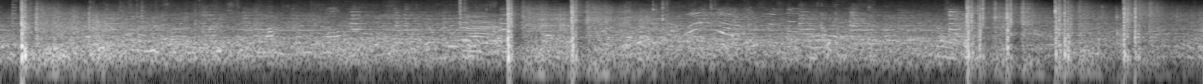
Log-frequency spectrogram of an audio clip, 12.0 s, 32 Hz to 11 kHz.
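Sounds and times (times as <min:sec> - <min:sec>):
crowd chatter: 0:00.0 - 0:12.0
shotgun blasts: 0:00.2 - 0:01.0, 0:09.7 - 0:11.8.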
